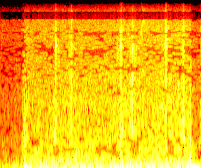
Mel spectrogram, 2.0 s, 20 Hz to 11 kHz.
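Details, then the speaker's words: Fuel injector removed from a 1991 Honda Accord, bench-powered briefly: sharp light ticks each time power is touched on over a low background rumble; the injector solenoid clicks normally and works. "That tells you your solenoid's working, so that's one check."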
